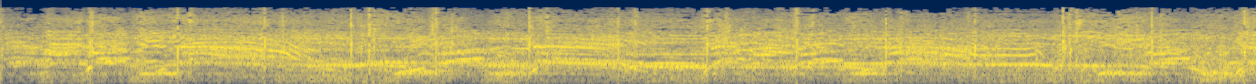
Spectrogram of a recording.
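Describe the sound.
A large crowd of ADI party militants and supporters celebrates the party's election victory in the streets the day after the elections, with many voices cheering, shouting and whooping together in a loud, continuous, excited roar that holds steady throughout.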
